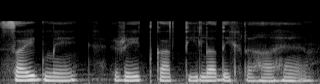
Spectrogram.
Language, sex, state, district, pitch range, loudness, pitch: Hindi, female, Arunachal Pradesh, Lower Dibang Valley, 175-190 Hz, -17 LUFS, 180 Hz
